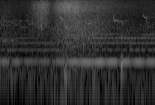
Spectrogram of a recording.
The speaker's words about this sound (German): Hört ihr es? Da passiert gerade irgendwas. Die Sirenen heulen los.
